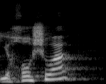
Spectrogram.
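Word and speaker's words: Yehoshua (יהושע): So in Hebrew, the name Joshua is pronounced Yehoshua.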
